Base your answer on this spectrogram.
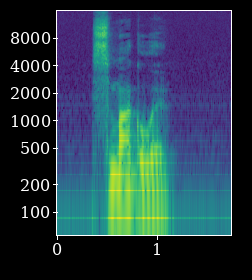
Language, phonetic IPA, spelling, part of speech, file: Polish, [ˈsmaɡwɨ], smagły, adjective, Pl-smagły.ogg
